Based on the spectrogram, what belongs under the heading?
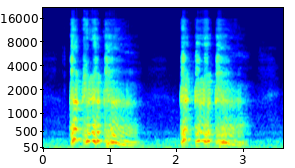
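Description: Two short bursts of repeated throat-clearing sounds, an adult imitating the vocal tic of Tourette syndrome.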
